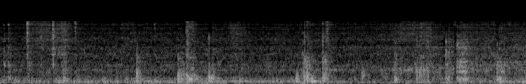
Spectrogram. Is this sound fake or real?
fake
